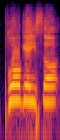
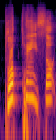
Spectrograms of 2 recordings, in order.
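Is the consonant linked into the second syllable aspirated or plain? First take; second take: plain; aspirated. First: The final consonant is not linked as aspirated k. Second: The final consonant is linked as aspirated k. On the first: The speaker calls it wrong. "일 번" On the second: The speaker calls it right. "이 번이에요. 부엌해가 맞습니다"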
